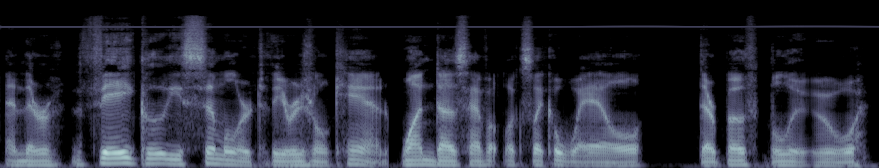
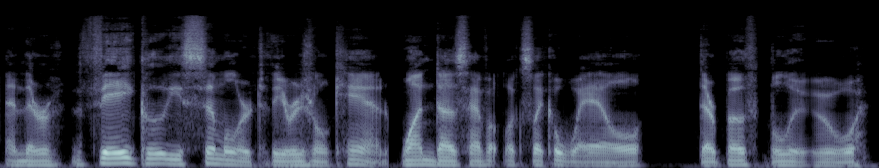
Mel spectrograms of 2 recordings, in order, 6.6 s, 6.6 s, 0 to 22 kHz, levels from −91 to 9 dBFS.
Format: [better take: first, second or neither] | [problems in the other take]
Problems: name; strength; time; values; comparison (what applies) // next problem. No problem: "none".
second | high-pitched whine; faint; throughout; 11.5 kHz, 30 dB below the speech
